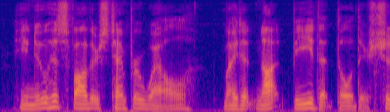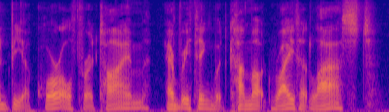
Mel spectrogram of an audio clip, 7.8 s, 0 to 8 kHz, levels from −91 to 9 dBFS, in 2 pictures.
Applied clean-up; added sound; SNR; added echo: none; none; none; none.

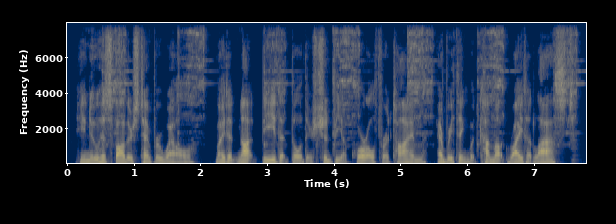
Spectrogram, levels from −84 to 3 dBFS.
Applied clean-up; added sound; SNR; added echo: classical method log-MMSE.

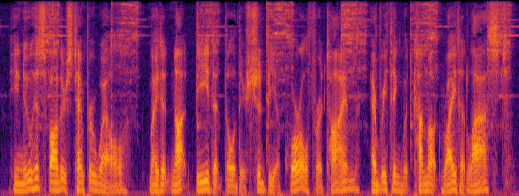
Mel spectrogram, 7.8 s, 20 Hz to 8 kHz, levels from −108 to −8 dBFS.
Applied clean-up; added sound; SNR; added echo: none; Cutlery, silverware; 15 dB; none.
